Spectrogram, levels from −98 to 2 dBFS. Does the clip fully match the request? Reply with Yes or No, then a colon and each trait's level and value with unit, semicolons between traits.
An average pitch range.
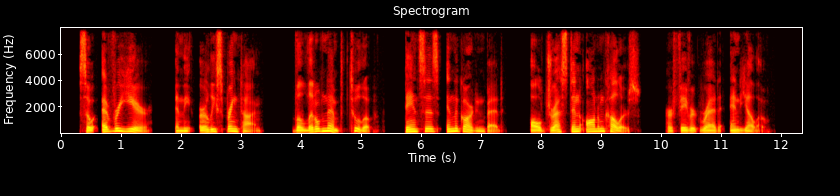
No: wide, 7.6 semitones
